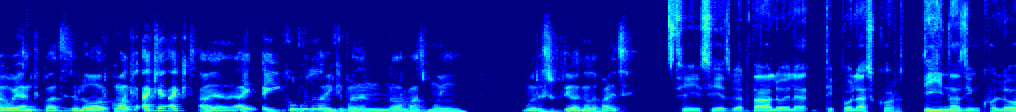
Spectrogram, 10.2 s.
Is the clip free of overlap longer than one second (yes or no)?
yes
